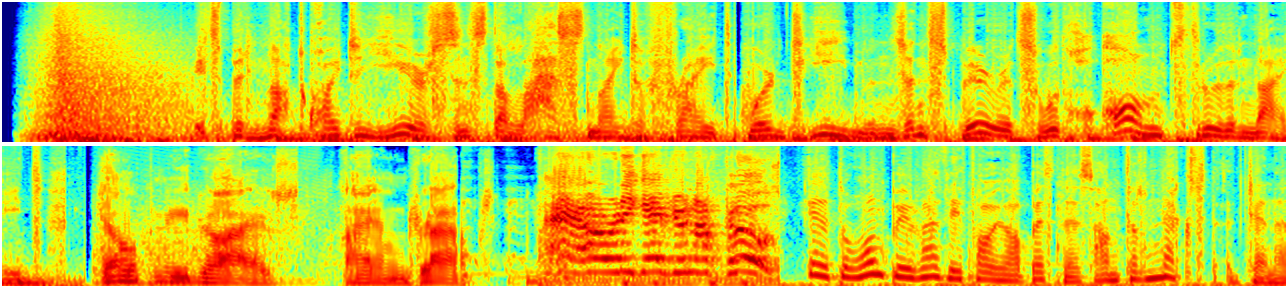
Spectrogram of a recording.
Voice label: Animation English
